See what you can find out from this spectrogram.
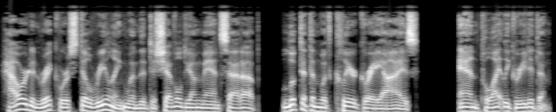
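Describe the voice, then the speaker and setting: A man's voice: sits low, normal speed, no echo, clean studio sound. A man reading scripted dramatic narration of a science fiction horror story.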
